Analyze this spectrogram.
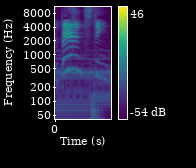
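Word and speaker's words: Berenstain: They did the Baronstein bears. The Baronstein bears. That's how you pronounced it.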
